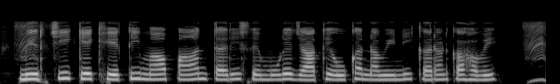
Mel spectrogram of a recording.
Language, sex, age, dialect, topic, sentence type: Chhattisgarhi, female, 60-100, Eastern, agriculture, question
